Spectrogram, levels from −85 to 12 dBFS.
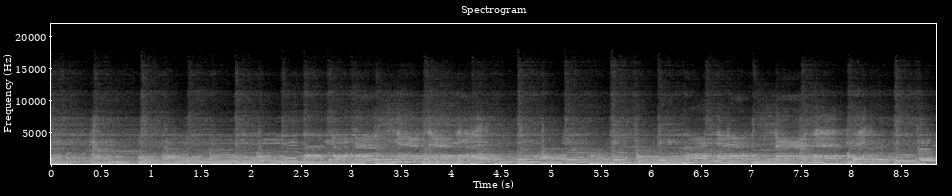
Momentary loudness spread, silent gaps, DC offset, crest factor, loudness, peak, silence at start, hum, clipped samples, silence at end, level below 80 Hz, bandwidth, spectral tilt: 3 LU; none; under 0.1%; 14 dB; -21 LUFS; -8 dBFS; 0 s; none; under 0.1%; 0 s; -36 dBFS; 15 kHz; -6 dB/octave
